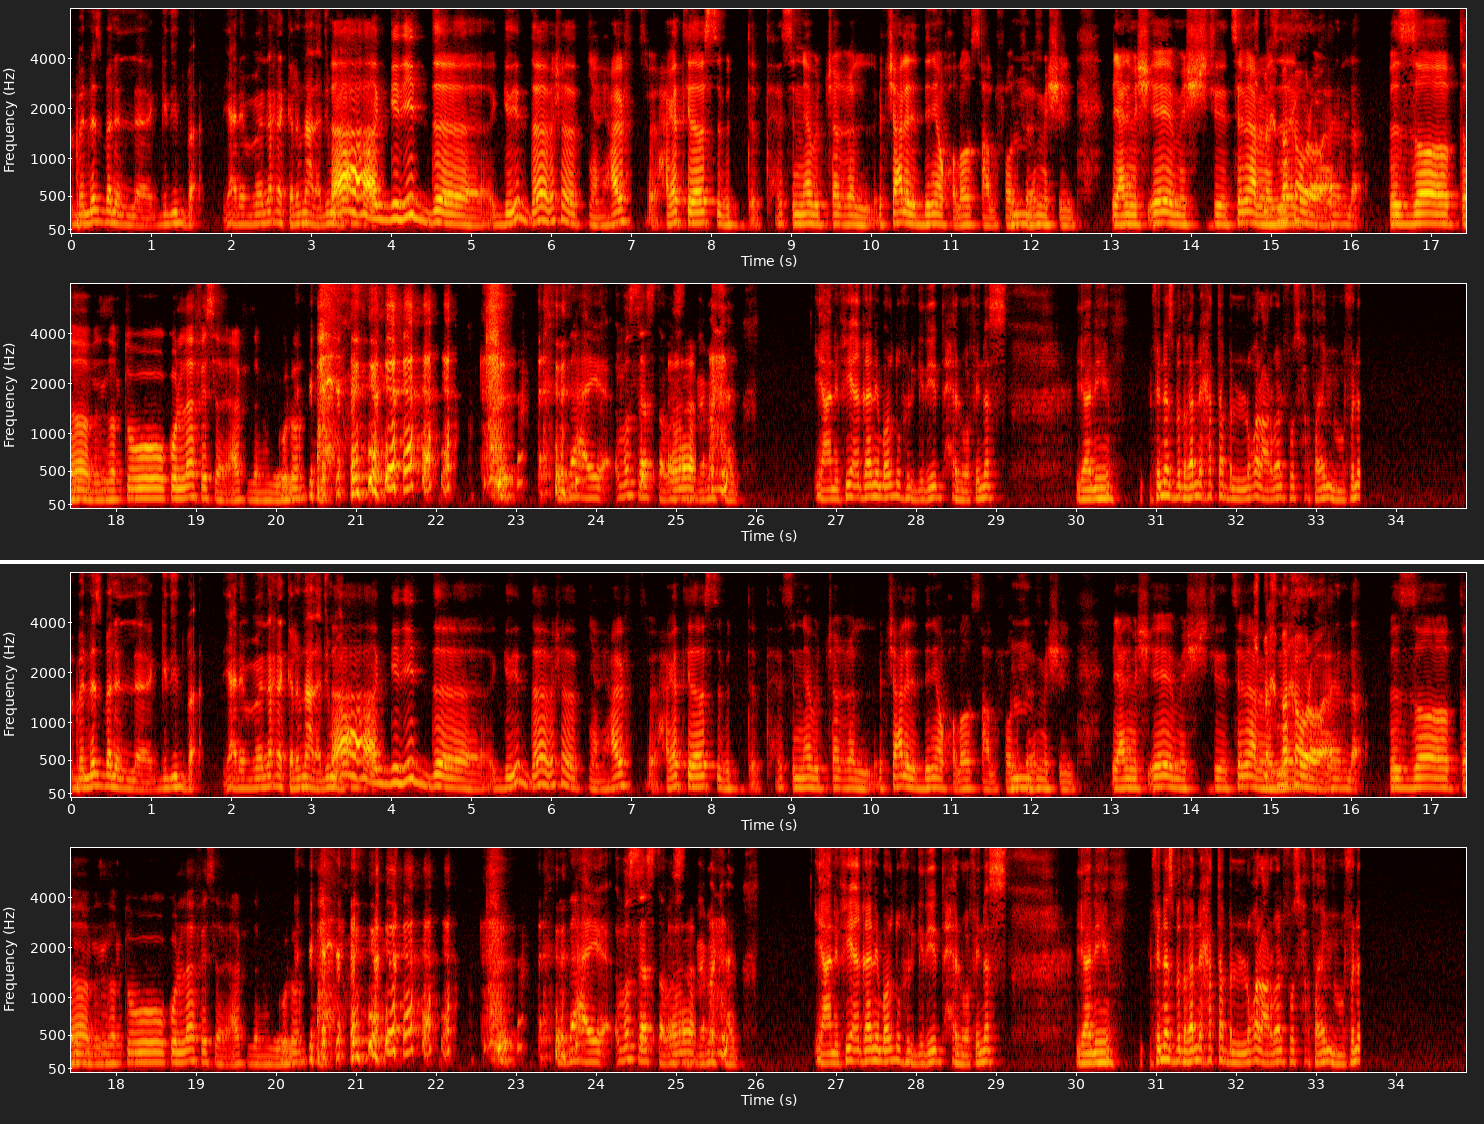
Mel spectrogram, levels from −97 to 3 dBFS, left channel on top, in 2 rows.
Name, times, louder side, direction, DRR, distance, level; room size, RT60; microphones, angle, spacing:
voice 1, 0.0-1.6 1.9-3.4 11.7-12.1 14.9-16.2 17.4-18.1 20.2-21.3 23.5-25.8 26.7-30.6 30.9-33.6, right 2 dB, 20° right, 0.9 m, -36 dB
voice 2, 3.2-15.8 16.5-22.3 22.6-23.9 24.6-25.8, left 4 dB, 65° left, 0.8 m, -34 dB
head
